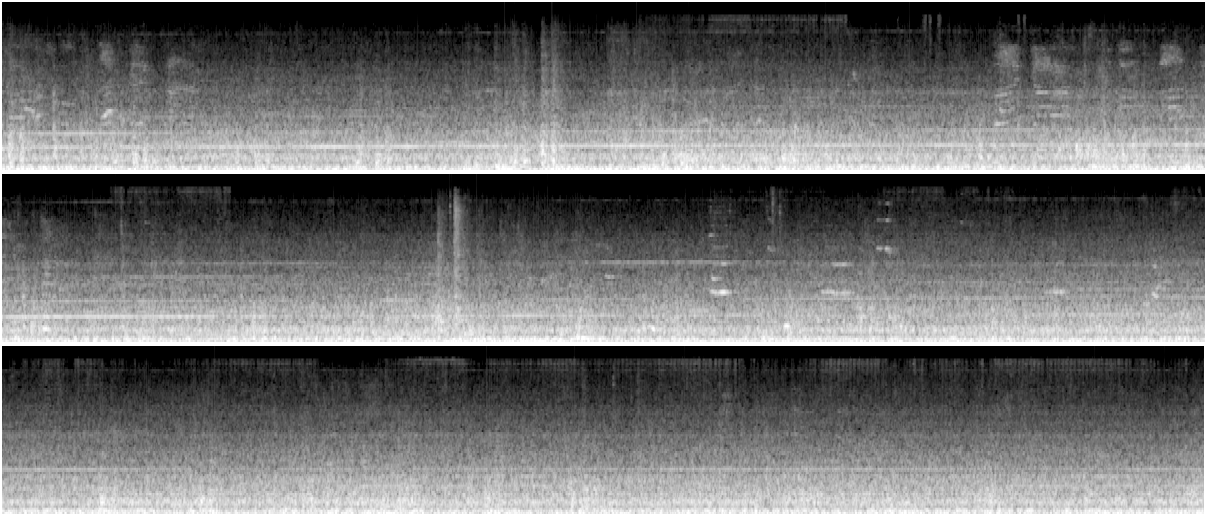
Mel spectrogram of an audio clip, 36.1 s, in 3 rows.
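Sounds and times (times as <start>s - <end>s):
wheels rumbling on rail: 0.0s - 36.0s
sharp clack from rails: 4.7s - 8.6s, 16.3s - 16.9s.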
